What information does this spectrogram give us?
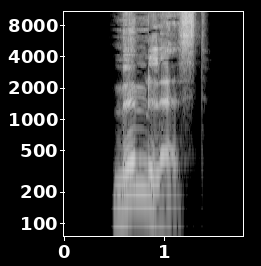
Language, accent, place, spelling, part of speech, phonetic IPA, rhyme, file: German, Germany, Berlin, mümmlest, verb, [ˈmʏmləst], -ʏmləst, De-mümmlest.ogg
- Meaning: second-person singular subjunctive I of mümmeln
